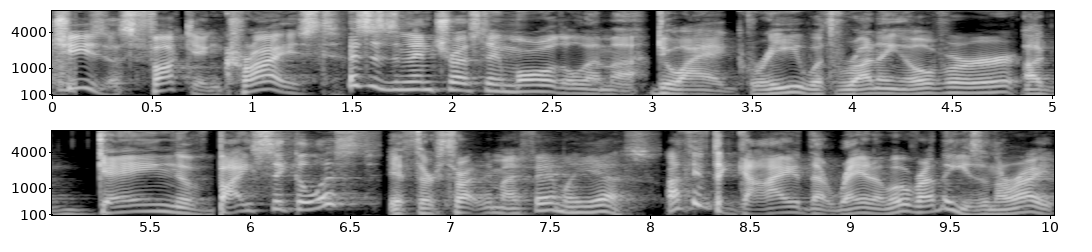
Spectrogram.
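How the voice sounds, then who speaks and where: A man rushes along at a very fast pace with very wide pitch swings and hardly any pauses. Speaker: streamer reacting to videos. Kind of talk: casual reaction commentary. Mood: incredulous, joking, profane. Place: home room. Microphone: studio mic.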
